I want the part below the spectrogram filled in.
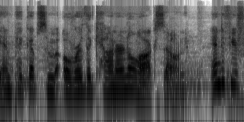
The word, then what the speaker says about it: naloxone: Naloxone reverses an opioid overdose, even if you mispronounce it. For the record, it's Naloxone. Nah, like, is Naloxone addictive? Nuh-uh. Locks like Naloxone keeps humans safe like locks keep bikes safe, and own like Naloxone can save lives in our very own communities.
